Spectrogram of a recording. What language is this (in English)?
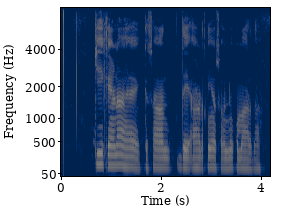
Punjabi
